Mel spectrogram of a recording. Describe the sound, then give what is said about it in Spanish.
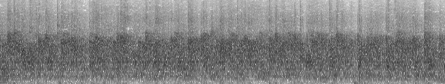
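Sustained audience applause welcoming a speaker to a two-day session held by the Comisión de los Jóvenes Abogados, a dense, steady wash of many hands clapping at an even, loud level throughout, with no voices standing out. “Así que debía pedir a todos un fuerte aplauso para recibirlo y que sea la palabra a recibir.”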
